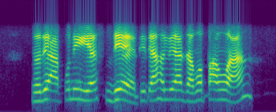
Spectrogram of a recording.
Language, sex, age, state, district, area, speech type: Assamese, female, 60+, Assam, Morigaon, rural, conversation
